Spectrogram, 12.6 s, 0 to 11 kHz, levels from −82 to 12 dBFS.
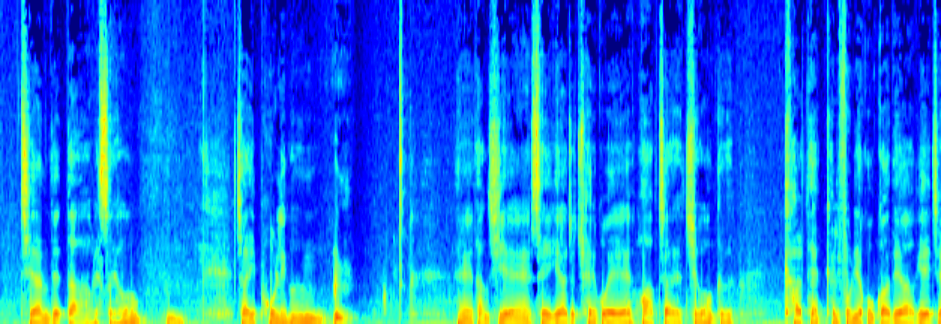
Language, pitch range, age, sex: Korean, 100-130 Hz, 60-79, male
